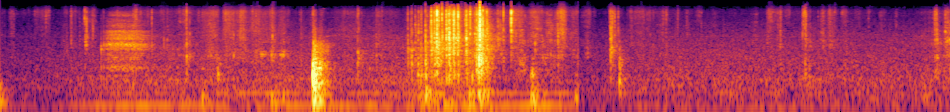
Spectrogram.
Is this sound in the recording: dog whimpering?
no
